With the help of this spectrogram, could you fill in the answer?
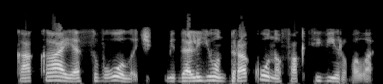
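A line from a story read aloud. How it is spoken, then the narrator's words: Angry cursing. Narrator (Russian): Злобно выругался он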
